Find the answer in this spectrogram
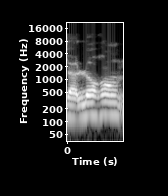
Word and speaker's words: Laurent: uh my my name my my name is lauron n okay and now for everybody listening and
